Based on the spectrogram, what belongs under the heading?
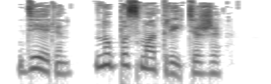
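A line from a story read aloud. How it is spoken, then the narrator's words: Excited babbling woman. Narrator (Russian): взволнованно пролепетала женщина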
